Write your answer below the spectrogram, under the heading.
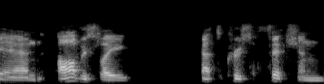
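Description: This is an ordinary speaking voice. It moves at a moderate pace with ordinary pitch variation. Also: man. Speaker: singer-songwriter. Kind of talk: casual chat.

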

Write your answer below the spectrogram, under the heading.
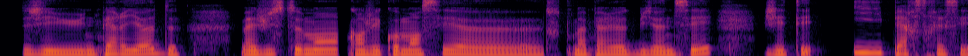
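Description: The sound is dry and close with no echo, in a very clean recording with a silent background. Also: woman. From France. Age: 30s. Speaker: dancer and choreographer. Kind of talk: interview. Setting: studio.

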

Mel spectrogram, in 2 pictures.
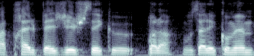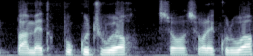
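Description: At a fairly slow pace, a man speaks at medium pitch in a monotone, flat intonation, with a dry, close sound with no echo in a very clean recording over a silent background. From Morocco. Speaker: football pundit. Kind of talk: casual chat.

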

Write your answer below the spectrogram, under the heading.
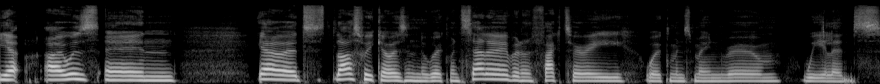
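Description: A woman's fairly low, dark, mellow voice in a French accent, at a very slow pace with ordinary pitch variation, dry and close with no echo, on a very clean recording with a silent background. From France. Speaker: tour manager. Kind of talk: casual interview chat.

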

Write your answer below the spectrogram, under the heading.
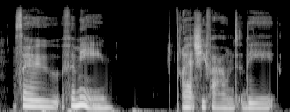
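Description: A woman with an English accent is heard on a very clean recording with a silent background. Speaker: podcast host. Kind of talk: unscripted casual ramble about a book, with some reading aloud. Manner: rambling, casual.

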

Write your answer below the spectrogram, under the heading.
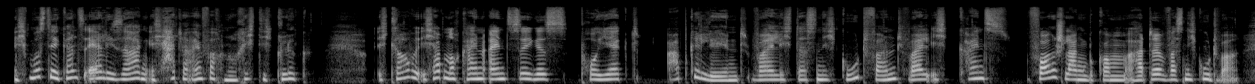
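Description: A woman with a high pitch and ordinary pitch variation speaks at a moderate pace in a dry, close sound with no echo. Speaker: actress. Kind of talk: casual interview.

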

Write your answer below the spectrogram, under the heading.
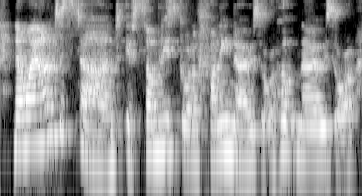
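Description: Using an unremarkable speaking voice, a woman talks at a fairly quick pace with a fairly high pitch and ordinary pitch variation. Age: 50s. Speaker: aesthetics doctor. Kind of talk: interview.

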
